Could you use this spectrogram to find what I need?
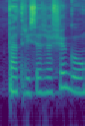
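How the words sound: It is said with a sad tone. The speaker is unhappy about the arrival. "E tristeza"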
